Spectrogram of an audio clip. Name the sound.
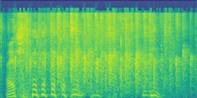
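audience applause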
